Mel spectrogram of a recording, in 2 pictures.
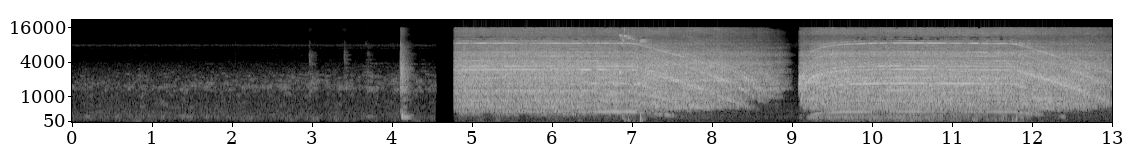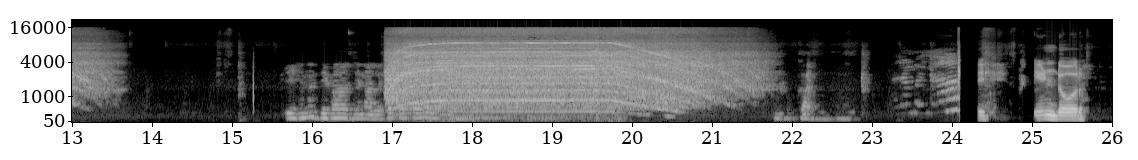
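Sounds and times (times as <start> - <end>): electric drill whining: 4.8 - 13.7, 16.9 - 21.8.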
